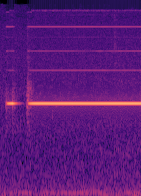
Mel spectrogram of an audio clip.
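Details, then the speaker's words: Mesa Subway Rocket amp with sound drop-out, after cleaning the headphone socket's bent-metal switch contact. A continuity tester gives a brief chirp, then a steady beep without dropouts: the switch now shows a good short circuit. "and we have we've now got a short circuit on that switch which is perfect good"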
